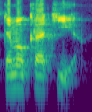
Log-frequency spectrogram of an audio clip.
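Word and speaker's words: δημοκρατία: As of today, almost everyone knows that the word democracy came from ancient Greece, where they used to pronounce it as demokratia.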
